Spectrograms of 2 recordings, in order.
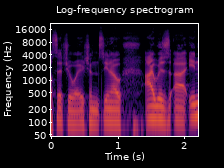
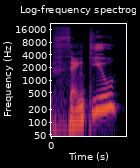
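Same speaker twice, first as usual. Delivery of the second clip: high, hollow mock gratitude; mock thank you; 10 semitones higher than usual. Mocking a powerful politician's hollow thank you. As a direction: sneer it in a prim, high little voice. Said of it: "most powerful people in this country saying".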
